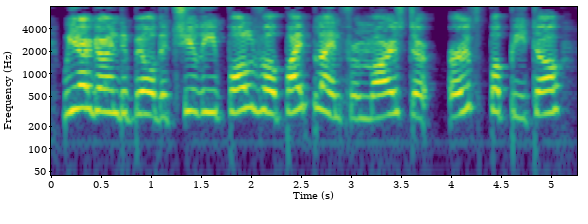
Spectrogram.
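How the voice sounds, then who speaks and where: A woman talks at a moderate pace in a high pitch. She uses a put-on character voice. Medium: read story.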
